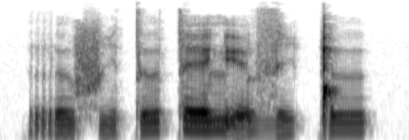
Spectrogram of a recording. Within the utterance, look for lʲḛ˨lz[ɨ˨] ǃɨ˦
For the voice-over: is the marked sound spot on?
no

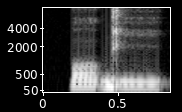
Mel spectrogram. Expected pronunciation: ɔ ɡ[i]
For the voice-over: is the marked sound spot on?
yes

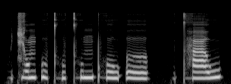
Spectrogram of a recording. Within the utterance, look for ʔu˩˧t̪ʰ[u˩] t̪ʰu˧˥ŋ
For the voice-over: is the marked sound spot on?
no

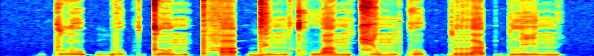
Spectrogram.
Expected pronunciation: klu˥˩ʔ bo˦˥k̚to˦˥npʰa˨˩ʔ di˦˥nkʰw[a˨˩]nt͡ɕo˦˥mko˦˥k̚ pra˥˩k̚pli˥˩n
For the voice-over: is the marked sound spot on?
yes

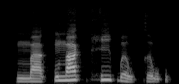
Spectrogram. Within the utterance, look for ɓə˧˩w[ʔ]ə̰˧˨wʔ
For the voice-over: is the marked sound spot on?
no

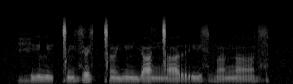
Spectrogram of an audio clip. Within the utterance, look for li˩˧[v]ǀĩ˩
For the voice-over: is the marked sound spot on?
no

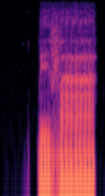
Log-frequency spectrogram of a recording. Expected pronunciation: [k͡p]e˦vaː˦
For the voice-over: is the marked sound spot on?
yes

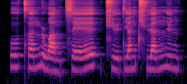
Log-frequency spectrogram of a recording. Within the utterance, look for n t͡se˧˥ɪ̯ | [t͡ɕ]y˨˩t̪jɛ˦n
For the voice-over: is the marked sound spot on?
yes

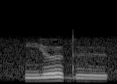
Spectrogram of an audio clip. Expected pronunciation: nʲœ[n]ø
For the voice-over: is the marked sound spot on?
no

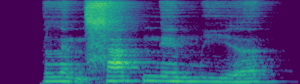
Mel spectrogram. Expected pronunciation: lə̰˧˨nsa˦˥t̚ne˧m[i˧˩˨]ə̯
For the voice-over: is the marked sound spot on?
yes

